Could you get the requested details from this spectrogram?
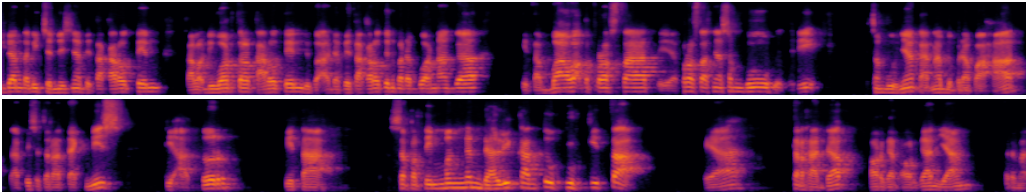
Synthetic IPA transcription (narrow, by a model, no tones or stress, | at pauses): dant̪apid͡ʒənɪsɲabet̪akaɾot̪ɪn | kaloʔdiwɔrt̪əlka̰ɾot̪ɪnd͡ʒuɡa̰ʔadabet̪akaɾot̪ɪnpadabuahnaɡa | kit̪abawaʔkəpɾost̪at̪̚japɾost̪at̪̚ɲasəmbʊhd͡ʒadi | səmbʊhɲaka̰ɾənabəbəɾapa̰ha̰lt̪a̰pisət͡ʃaɾat̪ɛk̚nɪs | d̥iʔa̰t̪ʊr | kit̪a̰ | səpərt̪iməŋəndalikant̪uɡʊhkit̪a | ja | t̪ərɦadap̚ʔorɡanʔo̰rɡanjaŋ | bərma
